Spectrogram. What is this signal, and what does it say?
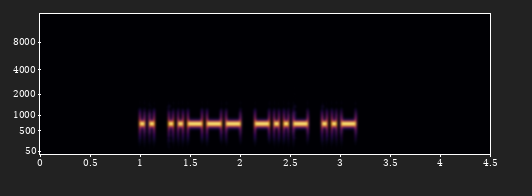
Morse code, heard as a keyed tone, about 25 wpm, 700 Hz. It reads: I2XU
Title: DXCC-100 Call Signs - 4 Characters - 25wpm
